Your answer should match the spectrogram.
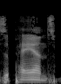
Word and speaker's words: Zapan: It's pretty dark that he takes Zapan's brain and, by the way, that romanization, Z-A-P-A-N, is very close to the way Japanese people pronounce Japan.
